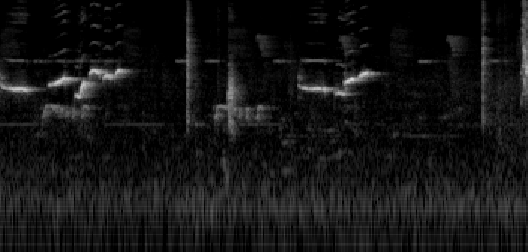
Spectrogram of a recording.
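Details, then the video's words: White-rumped shama described as easily agitated, giving loud, clear whistled phrases that slide and rise in steps, one burst at the start and a similar one about four seconds later, with sharp clicks and knocks between phrases. "Burung Murai batu gampang emosi"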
